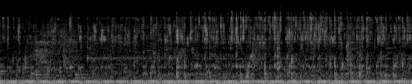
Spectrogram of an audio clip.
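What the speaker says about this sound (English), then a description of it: "Got to drain out the coolant" Coolant drains from a CAT C7 diesel engine in a motorhome, a steady continuous rush and splatter of liquid pouring into a container, close and fairly loud with a low hum underneath.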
